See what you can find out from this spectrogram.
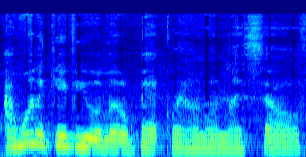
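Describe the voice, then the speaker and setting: A very deep, low-pitched woman's voice at a fairly slow pace, with ordinary pitch variation and audible room echo. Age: 60s. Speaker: lifestyle vlogger. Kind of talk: personal testimony to camera.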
